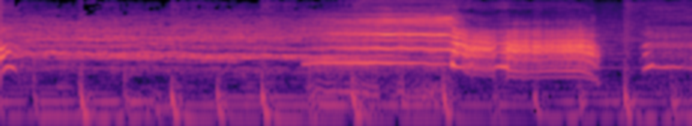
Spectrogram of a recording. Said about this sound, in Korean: 아! 아니에요, 여러분. 이 정도 함성으로 시작을 못해요. 아시잖아요. 다시 한번 소리 질러!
